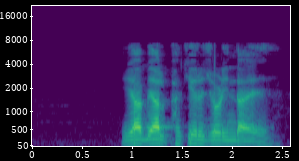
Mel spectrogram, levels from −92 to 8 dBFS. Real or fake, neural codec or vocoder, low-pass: real; none; 7.2 kHz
